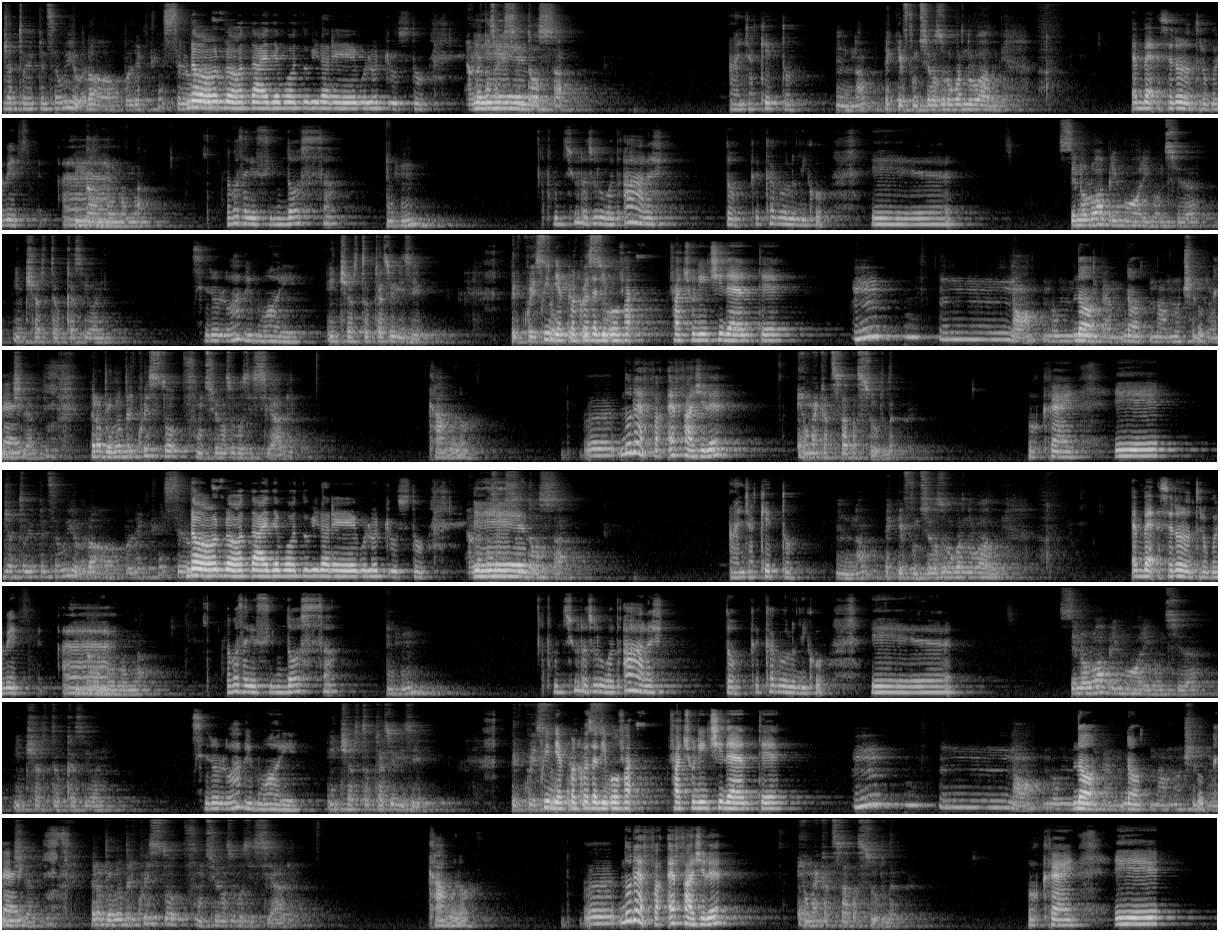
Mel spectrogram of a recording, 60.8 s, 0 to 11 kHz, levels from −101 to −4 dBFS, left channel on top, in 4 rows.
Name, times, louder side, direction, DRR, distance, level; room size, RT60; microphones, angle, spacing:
voice 1, 0.0-2.7 5.8-7.0 10.4-13.1 16.1-17.0 20.0-20.4 28.4-30.2 30.5-31.7 34.5-35.6 36.8-38.1 41.0-49.2 55.5-56.8, left 2 dB, 80° left, 6 dB, 1.4 m, -41 dB
voice 2, 2.3-5.6 5.9-6.6 9.1-9.9 14.1-15.4 15.9-16.6 18.0-19.4 22.1-23.5 24.3-27.1 32.8-34.1 36.4-36.6 37.2-38.3 38.7-40.2 43.8-44.7 45.3-45.9 46.2-46.3 50.9-51.5 52.9-54.7 58.4-60.0, right 3 dB, 25° right, 13 dB, 0.4 m, -32 dB
17.5 x 10.0 x 4.1 m, 1.2 s
head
